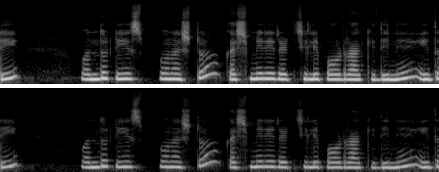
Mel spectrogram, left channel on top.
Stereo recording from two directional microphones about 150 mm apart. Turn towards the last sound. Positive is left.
turn(degrees=25)  # may be behind; listen again after turning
